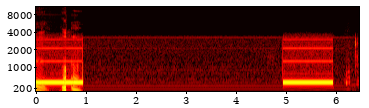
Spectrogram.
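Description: A telephone ringback tone plays while a call waits to be answered. Two steady, mid-pitched tones each last about a second, with roughly four seconds of silence between them, and a short noisy burst comes at the very start.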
